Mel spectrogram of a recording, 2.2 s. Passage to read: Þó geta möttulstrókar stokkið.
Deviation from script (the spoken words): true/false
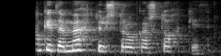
false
